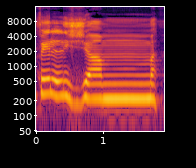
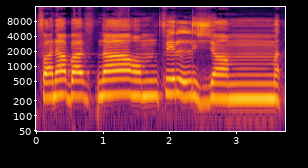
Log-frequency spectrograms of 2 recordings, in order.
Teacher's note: میم مشددہ غنہ ہوگا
